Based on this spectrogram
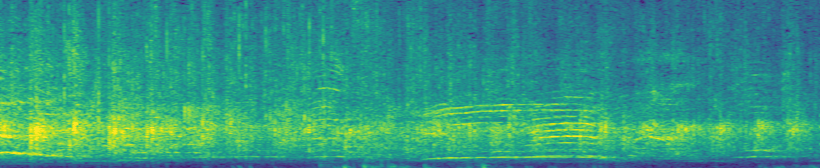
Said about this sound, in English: Clap your hands and bless him.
